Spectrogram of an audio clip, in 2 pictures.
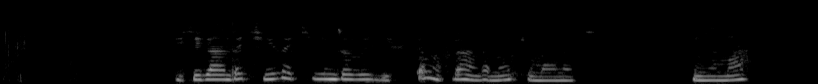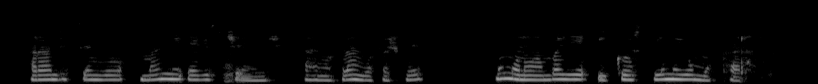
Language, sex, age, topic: Kinyarwanda, female, 18-24, finance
